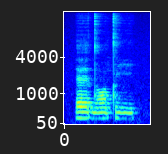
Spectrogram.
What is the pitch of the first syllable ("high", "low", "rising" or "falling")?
low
